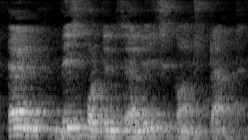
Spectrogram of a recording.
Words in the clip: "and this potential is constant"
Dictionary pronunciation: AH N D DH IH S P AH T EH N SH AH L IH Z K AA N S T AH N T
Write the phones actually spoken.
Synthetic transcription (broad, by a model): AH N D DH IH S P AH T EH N S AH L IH S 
